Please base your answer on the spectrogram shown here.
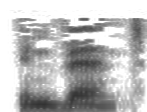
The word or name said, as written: invent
